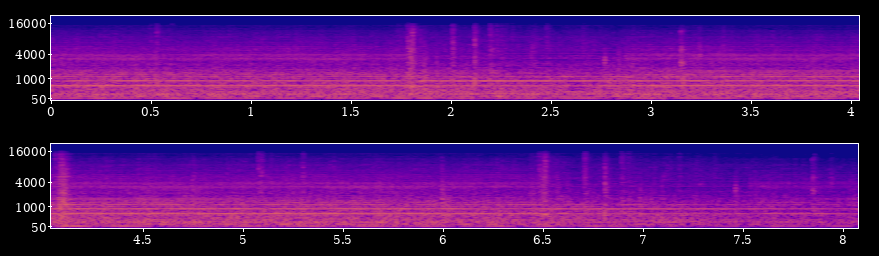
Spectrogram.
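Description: Steady machine whine with a constant high tone over a low hum, broken by three sharp clicks spaced about two seconds apart.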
